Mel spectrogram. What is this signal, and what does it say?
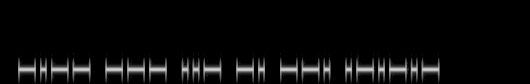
Morse code, heard as a keyed tone, about 22 wpm, 700 Hz. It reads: YOUNG.
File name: practice / 22wpm / Sentences with 3-Word Phrases - 22wpm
